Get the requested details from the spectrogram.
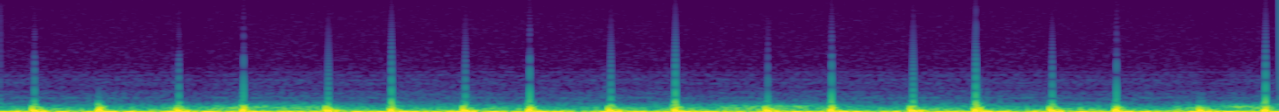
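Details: ASMR heartbeat recording: steady, regular, deep thumping heartbeats with a soft background hum; heartbeat.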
